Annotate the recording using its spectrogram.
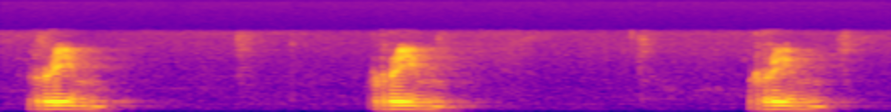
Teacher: so this is gonna be pronounced as a short mid-tone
